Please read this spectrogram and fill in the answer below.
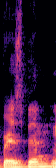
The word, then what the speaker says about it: Brisbane: You're saying Brisbane? – Mm-hmm. Yeah. – Did I pronounce that? – Yeah, that's really good. Most people say Brisbane.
